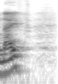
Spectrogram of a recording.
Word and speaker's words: knife: C'est comme pour le mot knife qui veut dire couteau. On ne prononce pas le K qui est avant le N au début du mot.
